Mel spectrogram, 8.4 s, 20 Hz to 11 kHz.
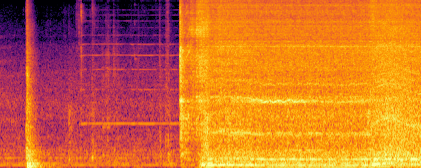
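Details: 1987 Dodge Power Ram 50 4x4, 2.6L Mitsubishi Hemi with factory Mikuni carburetor, 100,000 miles, dead cold after a couple days unused: catches at once into a steady, even fast idle; healthy cold start.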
